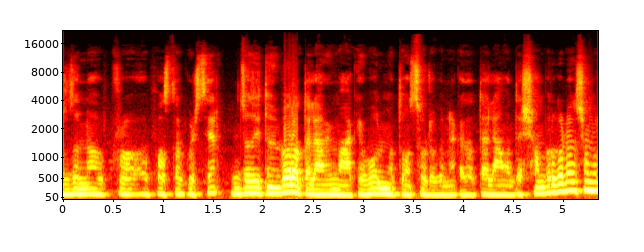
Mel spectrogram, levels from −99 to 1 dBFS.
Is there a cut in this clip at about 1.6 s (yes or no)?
yes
